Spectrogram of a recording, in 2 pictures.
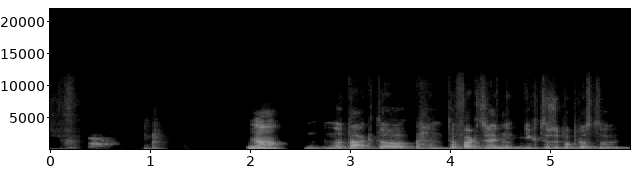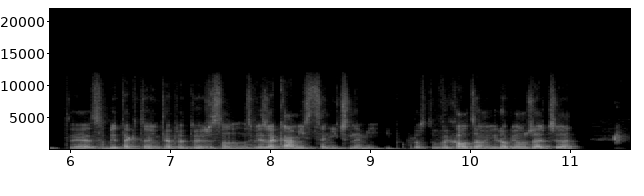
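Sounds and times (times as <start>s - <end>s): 
dog barking: 0.4s - 0.7s
speech: 2.0s - 11.2s.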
